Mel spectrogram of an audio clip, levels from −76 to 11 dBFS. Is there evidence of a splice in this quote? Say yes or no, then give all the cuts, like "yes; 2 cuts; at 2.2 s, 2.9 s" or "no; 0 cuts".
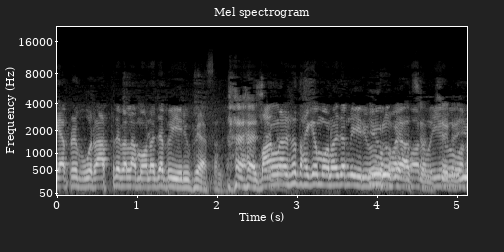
no; 0 cuts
